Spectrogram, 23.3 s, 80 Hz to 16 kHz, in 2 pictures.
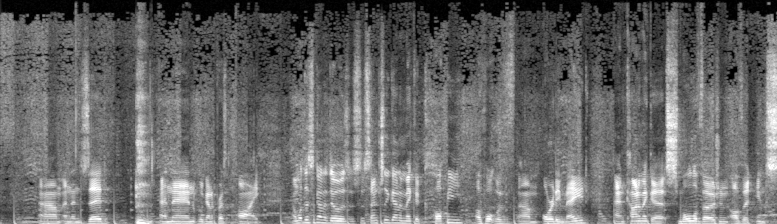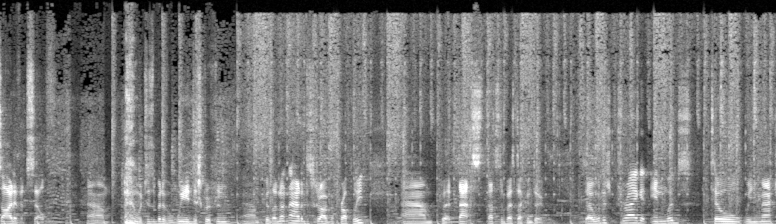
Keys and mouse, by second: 0.3 z, 2.7 i.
